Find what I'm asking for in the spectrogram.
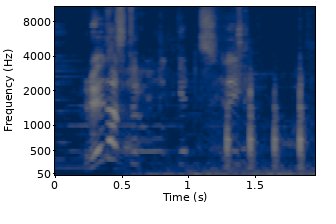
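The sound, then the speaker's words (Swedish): Knocking on the door of an old restaurant that opened in the 1720s: a brief spoken phrase, then four sharp, evenly spaced knocks. “Knacka på här lite. Knack, knack. Ta i dörren.”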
